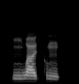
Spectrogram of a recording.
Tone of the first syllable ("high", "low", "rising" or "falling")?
high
